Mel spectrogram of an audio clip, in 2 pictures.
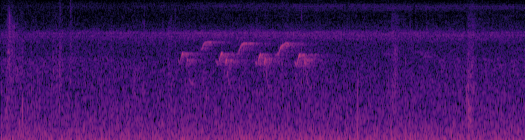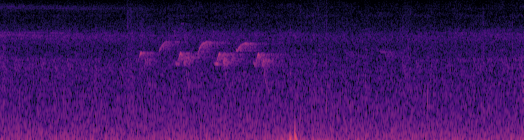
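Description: A songbird singing, twice, a few seconds apart: each song is a quick run of four repeated two-note phrases. A faint steady high hiss runs underneath, and there is one short low thump about ten seconds in.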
